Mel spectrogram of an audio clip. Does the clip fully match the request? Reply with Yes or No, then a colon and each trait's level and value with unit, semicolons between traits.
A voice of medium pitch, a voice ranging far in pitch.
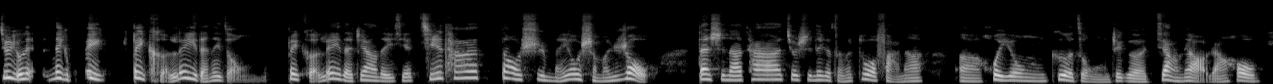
No: high, 200 Hz; wide, 7.1 semitones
